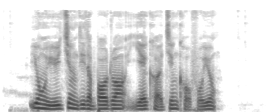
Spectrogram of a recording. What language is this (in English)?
Chinese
